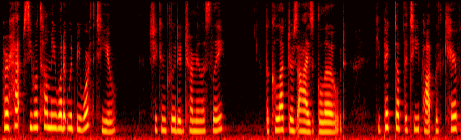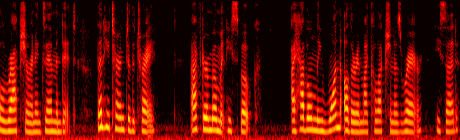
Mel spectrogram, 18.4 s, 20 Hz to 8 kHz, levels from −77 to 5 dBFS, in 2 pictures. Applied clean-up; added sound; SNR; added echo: none; none; none; none.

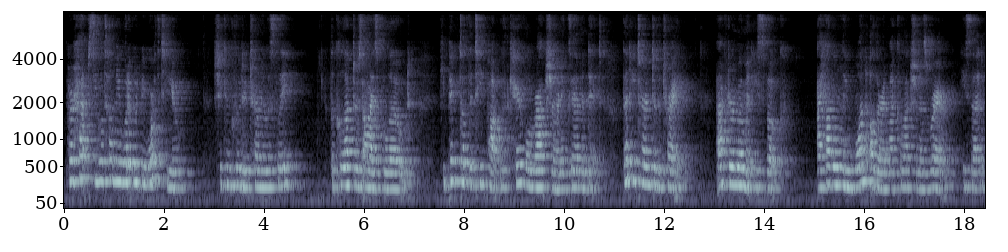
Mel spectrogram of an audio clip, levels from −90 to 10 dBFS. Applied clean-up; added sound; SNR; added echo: none; none; none; reverberation time 0.9 s.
